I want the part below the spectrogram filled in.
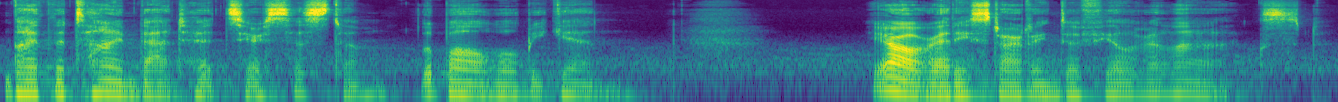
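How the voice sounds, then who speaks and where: A woman playing an imperious, seductive dragon aristocrat in an ASMR roleplay, with languid, commanding, formal speech and a breathy, gravelly voice. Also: very deep voice, flat delivery, measured pace, slight background noise, exaggerated voice. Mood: smooth, seductive. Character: imperious seductive female dragon, possessive aristocratic mansion owner. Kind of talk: ASMR roleplay, scripted second-person acting.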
